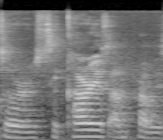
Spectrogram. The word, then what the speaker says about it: sicario: I feel like it would be Cesario. Of course, no. Of course, I'm wrong. Sicario. Okay, Sicario.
